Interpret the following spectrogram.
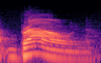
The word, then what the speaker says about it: Brown: Se pronuncia Brown. Oh, Brown. B-R-A-U-N. No, señor Pérez. Se deletrea B-R-O-W-N. Brown.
